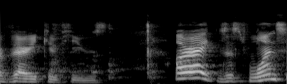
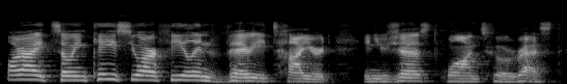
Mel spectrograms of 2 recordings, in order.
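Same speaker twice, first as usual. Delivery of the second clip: ordinary talk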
